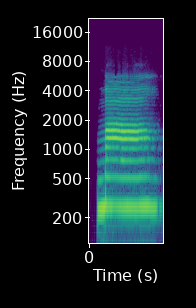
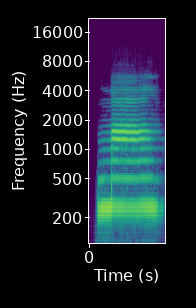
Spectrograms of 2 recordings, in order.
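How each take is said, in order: First: The pitch stays high and level. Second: The pitch stays high and level.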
